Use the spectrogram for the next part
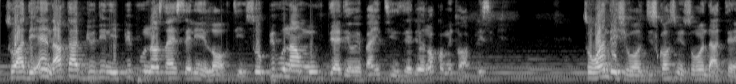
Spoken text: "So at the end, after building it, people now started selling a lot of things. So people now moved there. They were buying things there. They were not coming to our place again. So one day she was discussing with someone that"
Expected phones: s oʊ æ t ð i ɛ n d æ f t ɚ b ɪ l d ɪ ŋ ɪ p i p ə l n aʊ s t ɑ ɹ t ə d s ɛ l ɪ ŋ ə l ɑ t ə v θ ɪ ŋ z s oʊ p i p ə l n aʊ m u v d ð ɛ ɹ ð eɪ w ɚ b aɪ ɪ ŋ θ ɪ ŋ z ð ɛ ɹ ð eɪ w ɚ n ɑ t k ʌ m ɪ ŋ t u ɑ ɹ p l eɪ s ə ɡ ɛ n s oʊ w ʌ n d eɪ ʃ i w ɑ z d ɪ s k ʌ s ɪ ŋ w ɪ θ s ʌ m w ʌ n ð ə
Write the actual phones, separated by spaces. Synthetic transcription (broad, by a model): s oʊ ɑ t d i ɛ n d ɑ f t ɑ b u d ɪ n ɪ p i p ə l n aʊ s t ɑ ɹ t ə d s ɛ l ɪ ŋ ə l ɑ t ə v t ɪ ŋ s oʊ p i p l n aʊ m u v d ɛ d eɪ w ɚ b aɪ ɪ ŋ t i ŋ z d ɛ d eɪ w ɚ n ɑ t k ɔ m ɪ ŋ t u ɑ p l eɪ s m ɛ s oʊ w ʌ n d eɪ ʃ i w ɑ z d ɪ s k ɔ s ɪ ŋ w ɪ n s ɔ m w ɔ n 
